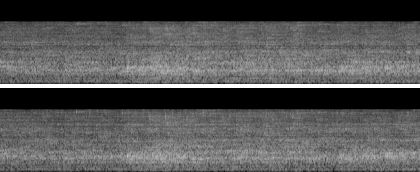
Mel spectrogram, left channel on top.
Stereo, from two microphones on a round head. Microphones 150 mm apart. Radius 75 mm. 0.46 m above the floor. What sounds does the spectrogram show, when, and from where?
0.0 s running water: 75° right (ahead or behind), 2.0 m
